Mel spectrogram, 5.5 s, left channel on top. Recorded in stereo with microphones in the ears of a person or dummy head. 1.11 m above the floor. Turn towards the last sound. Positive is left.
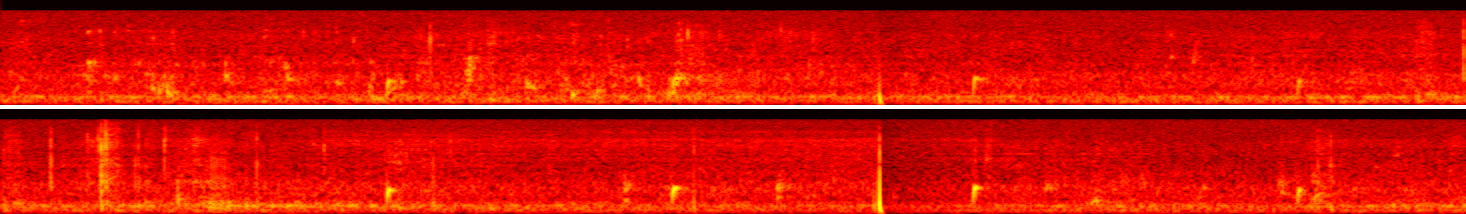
turn(degrees=-25)  # may be behind; listen again after turning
